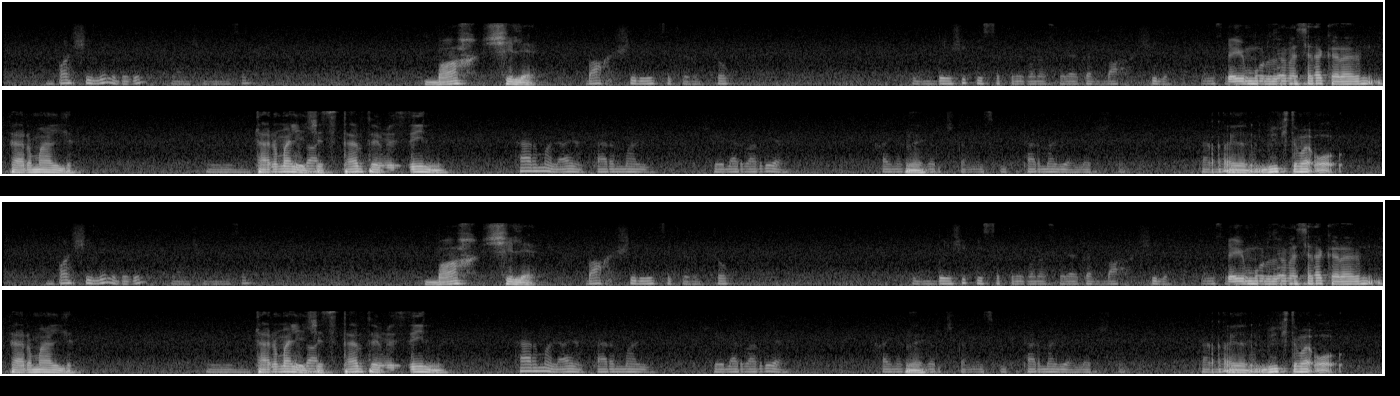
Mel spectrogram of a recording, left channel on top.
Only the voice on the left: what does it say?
Bahşili.
Benim burada mesela kararım Termal'di.
Termal
ilçesi
tertemiz değil mi?
Ne?
Aynen.
Büyük ihtimal o,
